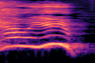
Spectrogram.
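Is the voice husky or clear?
clear. The voice is light and clear. This is after the patch takes effect. "takes away her husky voice"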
